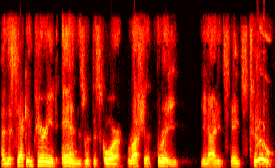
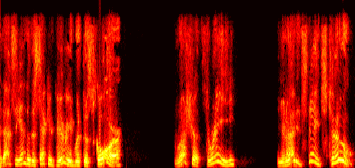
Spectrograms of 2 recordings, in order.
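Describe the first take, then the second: First: Said in the usual way. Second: Slow, rising announcer call climbing higher on the score; replaying his own broadcast call. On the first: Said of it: "that's exactly how I said it". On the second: Broadcaster replaying his live call of the period's final score, slow and rising. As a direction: call the score slowly like a stunned broadcaster, lifting each number. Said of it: "that's exactly how I said it in my play-by-play".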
